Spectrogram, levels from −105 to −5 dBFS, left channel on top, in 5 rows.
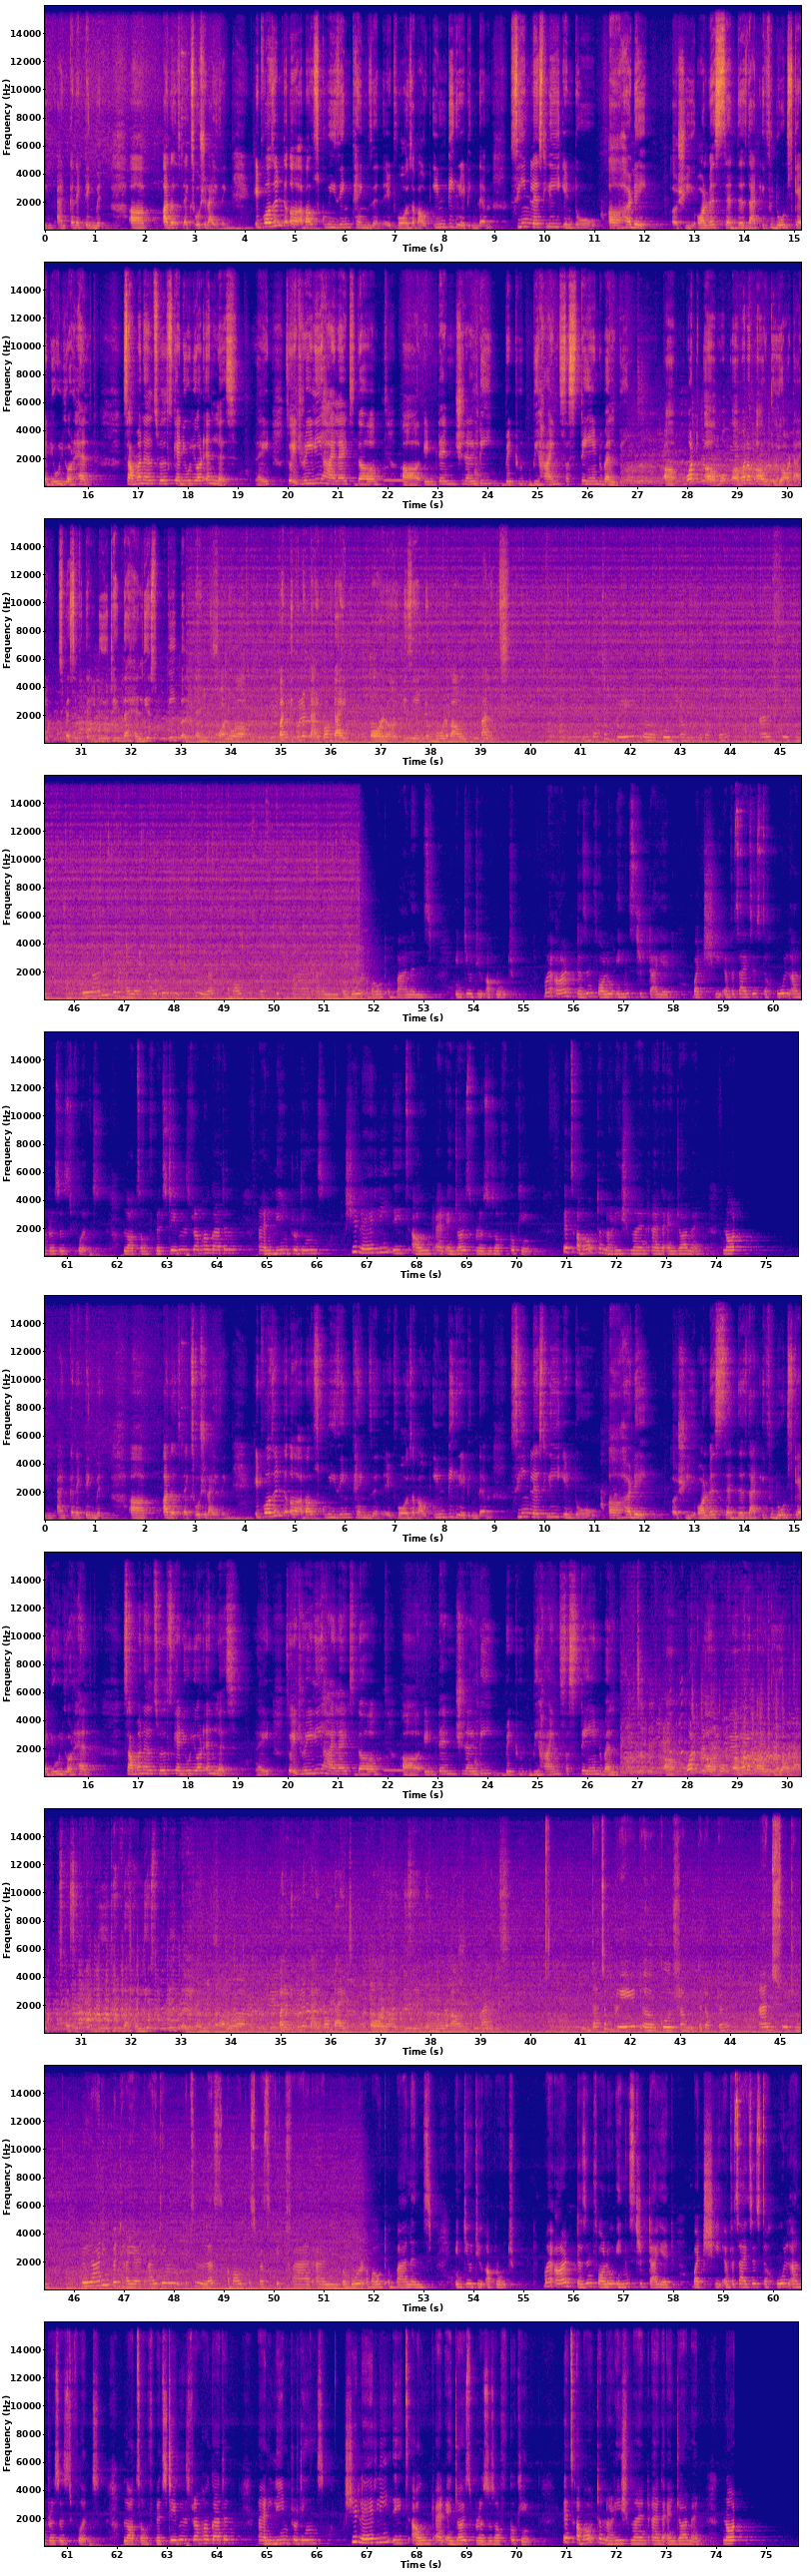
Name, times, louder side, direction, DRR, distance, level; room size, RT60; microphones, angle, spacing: voice 1, 0.0-11.0 11.3-12.1 12.6-16.1 16.5-19.0 19.4-26.8 27.5-34.5 35.0-36.4 36.8-39.6 40.7-41.2 50.2-50.3, left 5 dB, 35° left, 0.5 m, -38 dB
sound 1, 26.7-39.4, right 3 dB, 50° right, 1.7 m, -44 dB
Water, 33.1-51.7, left 1 dB, 65° left, 4.0 m, -42 dB
voice 2, 41.0-44.0 44.6-45.6 46.2-54.8 55.4-58.0 58.4-64.4 64.8-66.1 66.6-70.3 70.9-74.4, right 5 dB, 85° right, 0.6 m, -40 dB
21.0 x 12.0 x 4.6 m
head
